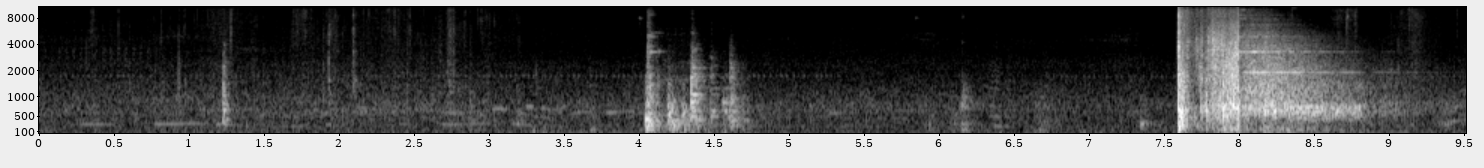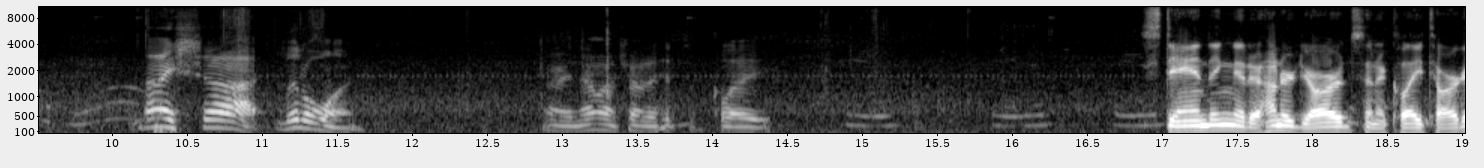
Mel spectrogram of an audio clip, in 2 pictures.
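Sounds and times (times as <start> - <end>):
bullet ringing steel target: 7.6 - 9.1
rifle shot with echo: 7.6 - 9.1.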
